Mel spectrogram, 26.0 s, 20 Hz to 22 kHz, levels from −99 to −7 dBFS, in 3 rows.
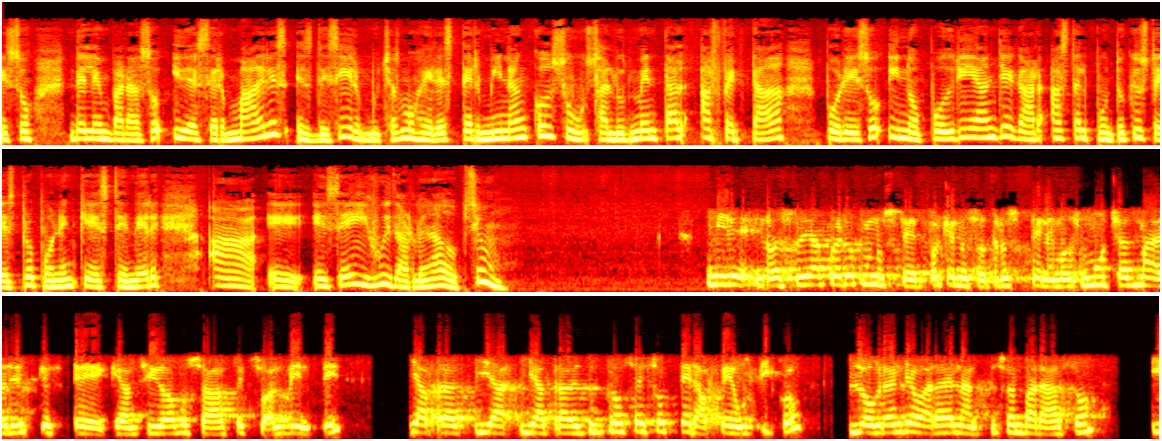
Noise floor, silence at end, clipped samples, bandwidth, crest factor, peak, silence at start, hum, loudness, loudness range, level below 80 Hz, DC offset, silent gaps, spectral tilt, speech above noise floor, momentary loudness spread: -47 dBFS; 0 s; under 0.1%; 13.5 kHz; 14 dB; -4 dBFS; 0 s; none; -17 LUFS; 3 LU; -56 dBFS; under 0.1%; none; -4.5 dB/octave; 30 dB; 4 LU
